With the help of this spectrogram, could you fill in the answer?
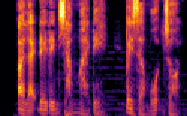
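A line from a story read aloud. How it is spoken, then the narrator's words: Soft, quiet. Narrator (Vietnamese): Bảy Dao mới khẽ nói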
